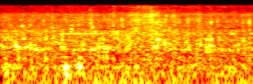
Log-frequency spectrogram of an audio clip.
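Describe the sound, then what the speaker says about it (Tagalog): Cold mountain water trickles through a hung bamboo channel in a steady, close, gentle splashing babble that holds evenly throughout with no voices. "dito po natin sasabit yung kawayan para daluyan po ng tubig"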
